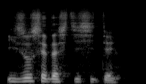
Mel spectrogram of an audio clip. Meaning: synonym of homoscédasticité
- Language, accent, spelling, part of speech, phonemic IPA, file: French, France, isoscédasticité, noun, /i.zɔ.se.das.ti.si.te/, LL-Q150 (fra)-isoscédasticité.wav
